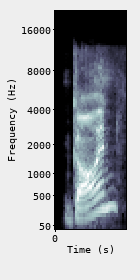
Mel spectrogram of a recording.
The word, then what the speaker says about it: Gawan: And let's see, Gowan, I'm not sure if I pronounced your name correctly. It's Gowan, but yes.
